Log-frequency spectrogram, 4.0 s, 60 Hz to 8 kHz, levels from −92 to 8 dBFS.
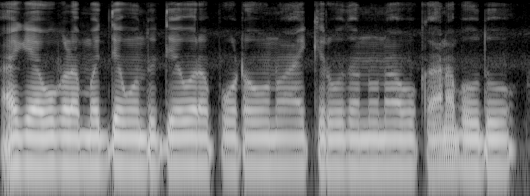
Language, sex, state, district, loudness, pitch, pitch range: Kannada, male, Karnataka, Koppal, -16 LUFS, 125 Hz, 125-130 Hz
